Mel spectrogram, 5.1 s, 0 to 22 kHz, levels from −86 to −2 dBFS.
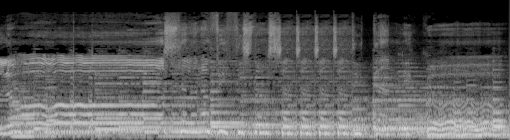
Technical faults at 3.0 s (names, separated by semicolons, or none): repeated buffer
